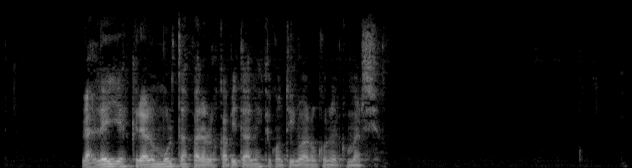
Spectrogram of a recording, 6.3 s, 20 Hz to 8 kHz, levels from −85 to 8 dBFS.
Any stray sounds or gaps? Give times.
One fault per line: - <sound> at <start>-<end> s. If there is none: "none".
none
